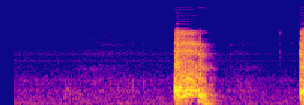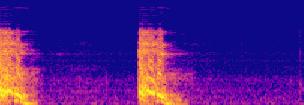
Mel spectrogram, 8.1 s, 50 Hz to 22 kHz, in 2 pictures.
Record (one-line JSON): {"three_cough_length": "8.1 s", "three_cough_amplitude": 27544, "three_cough_signal_mean_std_ratio": 0.37, "survey_phase": "beta (2021-08-13 to 2022-03-07)", "age": "65+", "gender": "Male", "wearing_mask": "No", "symptom_none": true, "symptom_onset": "12 days", "smoker_status": "Never smoked", "respiratory_condition_asthma": false, "respiratory_condition_other": false, "recruitment_source": "REACT", "submission_delay": "3 days", "covid_test_result": "Negative", "covid_test_method": "RT-qPCR", "influenza_a_test_result": "Negative", "influenza_b_test_result": "Negative"}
